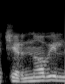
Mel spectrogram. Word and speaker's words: Chernóbil: es Voces de Chernóbil, porque se pronuncia Chernóbil en español, y se escribe con acento en la O y con I latina en español, ¿no?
